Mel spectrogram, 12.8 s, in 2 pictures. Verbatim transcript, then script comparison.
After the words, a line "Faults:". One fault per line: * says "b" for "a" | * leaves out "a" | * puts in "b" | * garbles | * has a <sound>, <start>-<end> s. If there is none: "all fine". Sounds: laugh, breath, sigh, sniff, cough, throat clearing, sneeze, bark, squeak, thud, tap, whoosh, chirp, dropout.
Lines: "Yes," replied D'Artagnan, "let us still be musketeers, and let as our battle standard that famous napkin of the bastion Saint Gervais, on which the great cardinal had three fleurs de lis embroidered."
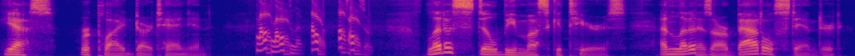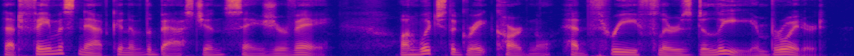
"Yes," replied D'Artagnan, "let us still be musketeers, and let as our battle standard that famous napkin of the bastion Saint Gervais, on which the great cardinal had three fleurs de lis embroidered."
Faults:
* has a chirp, 1.9-2.8 s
